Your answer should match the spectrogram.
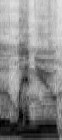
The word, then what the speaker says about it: Lanyu: It's a Lanyu, I guess is how you pronounce it. L-A-N-U-Y, Lanyu.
